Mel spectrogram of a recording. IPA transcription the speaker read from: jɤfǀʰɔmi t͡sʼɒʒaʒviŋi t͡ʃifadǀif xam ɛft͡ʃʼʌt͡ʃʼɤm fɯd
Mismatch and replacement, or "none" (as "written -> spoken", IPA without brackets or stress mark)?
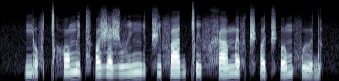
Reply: none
